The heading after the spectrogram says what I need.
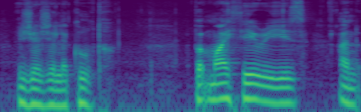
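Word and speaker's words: Jaeger-LeCoultre: Now, some of you may be wondering why I pronounced Jaeger LeCoultre the way I did, as others pronounce it as Jaeger LeCoultre. And there are many discussions on this topic without any definitive answer. The company on its official videos itself actually pronounces it Jaeger LeCoultre.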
